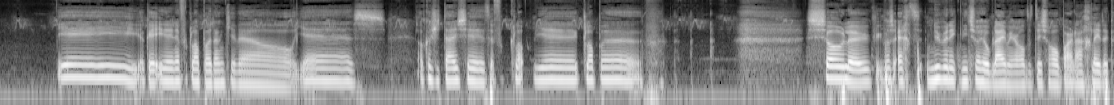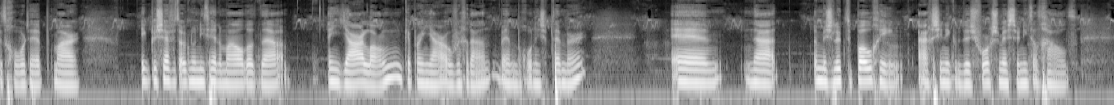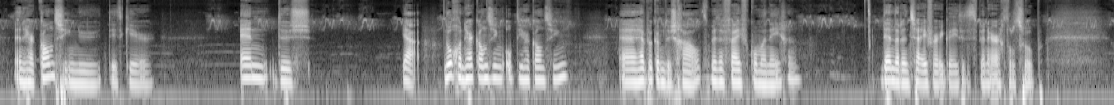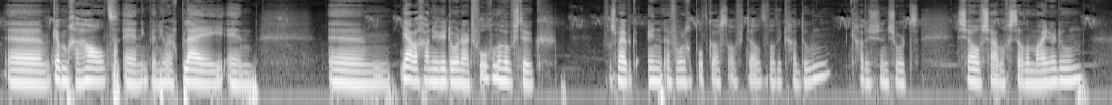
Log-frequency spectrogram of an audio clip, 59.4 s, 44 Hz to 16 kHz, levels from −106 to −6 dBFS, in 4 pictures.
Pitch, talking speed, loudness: 150 Hz, 165 wpm, -18 LUFS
